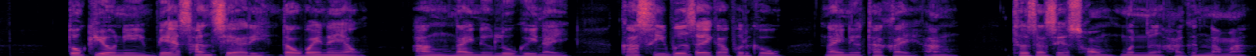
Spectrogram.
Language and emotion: Bodo, fearful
